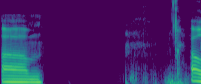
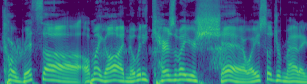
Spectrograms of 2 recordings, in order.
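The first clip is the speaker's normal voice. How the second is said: higher, exasperated mock scolding; dramatic theater kid; 5 semitones higher than usual. Theater kid snapping back at Carissa, mock-dramatic. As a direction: play a fed-up drama girl telling off her friend. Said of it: "And then she's like".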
